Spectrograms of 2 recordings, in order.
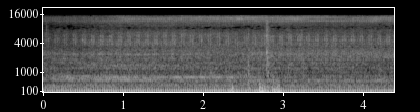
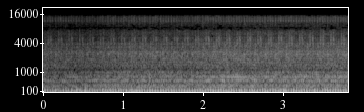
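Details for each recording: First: Subaru Sambar Hicab KS4/KS3 kei truck idling slightly unevenly with a faint steady hiss: vacuum leak from swapped vacuum lines, fixed by reversing them. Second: Subaru Sambar Hicab KS4/KS3 kei truck: small petrol engine idling with a steady, even low pulse and no hiss or stumble; normal idle.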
